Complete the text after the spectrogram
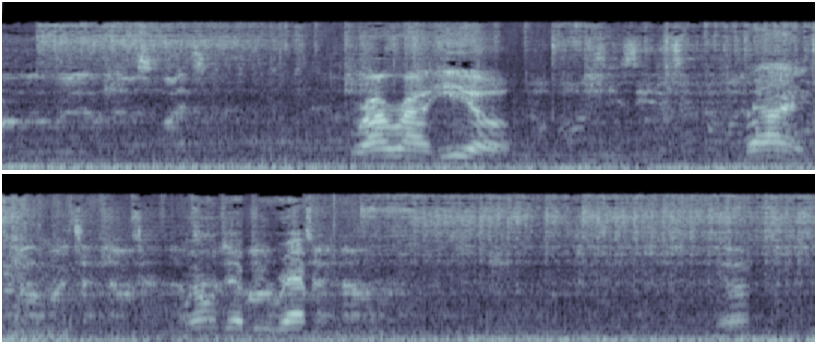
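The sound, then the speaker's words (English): A heavy truck with a big engine growls with a deep, steady exhaust-pipe rumble throughout, loud, while the people riding in it talk over it in bursts. “You literally hear the car in the track and we in the truck with the big engine.”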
